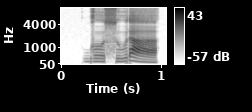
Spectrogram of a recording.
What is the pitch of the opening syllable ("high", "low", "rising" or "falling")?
low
